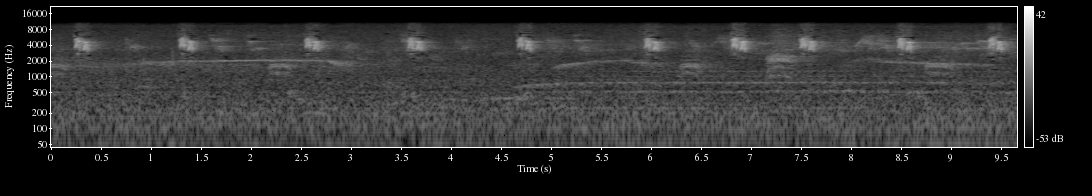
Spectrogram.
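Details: Sparrow in Bangladesh giving short, bright chirps repeated about once a second, with thin drawn-out whistles from other birds and a steady low background hum.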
